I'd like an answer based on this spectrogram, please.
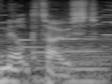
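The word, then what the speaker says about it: milquetoast: Milk toast. It's just... It's an actual word, but it's spelled M-I-L-Q-U-E, toast. It is pronounced milk toast, but you don't spell it like milk toast.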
